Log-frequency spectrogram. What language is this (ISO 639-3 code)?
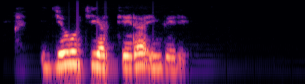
kin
